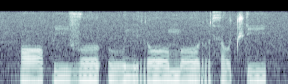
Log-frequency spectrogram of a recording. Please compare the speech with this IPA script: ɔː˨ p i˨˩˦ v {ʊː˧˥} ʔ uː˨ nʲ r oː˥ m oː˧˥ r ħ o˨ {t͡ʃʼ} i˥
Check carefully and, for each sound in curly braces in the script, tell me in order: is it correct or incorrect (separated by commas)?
correct, correct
